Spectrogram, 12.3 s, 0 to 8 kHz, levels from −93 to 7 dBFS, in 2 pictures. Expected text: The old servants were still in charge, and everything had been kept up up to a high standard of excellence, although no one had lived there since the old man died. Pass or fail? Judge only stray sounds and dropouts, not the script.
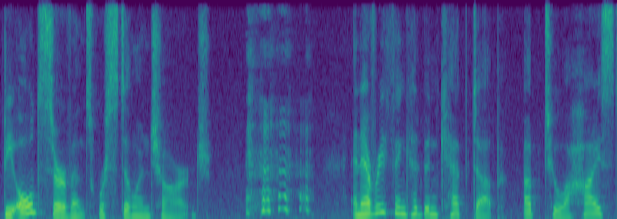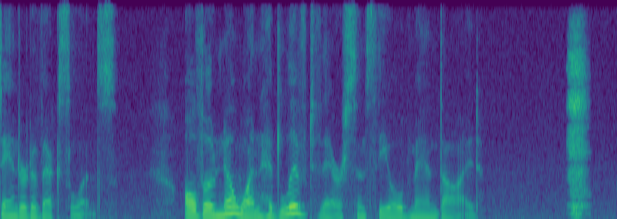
fail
